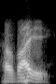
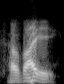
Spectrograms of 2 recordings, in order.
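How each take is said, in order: First: The middle consonant is a V sound. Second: The same.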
